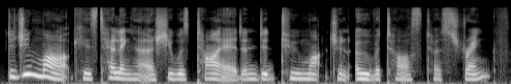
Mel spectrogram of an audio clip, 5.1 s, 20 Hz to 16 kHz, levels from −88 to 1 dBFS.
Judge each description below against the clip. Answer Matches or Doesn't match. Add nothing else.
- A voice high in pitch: Matches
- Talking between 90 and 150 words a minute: Doesn't match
